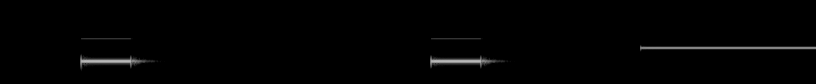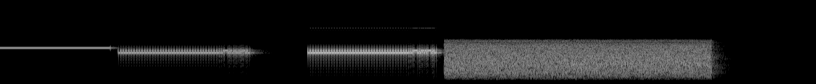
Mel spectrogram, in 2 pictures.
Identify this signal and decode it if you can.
Fax machine handshake, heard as beeps, a long tone, a warble and hiss, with room echo.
